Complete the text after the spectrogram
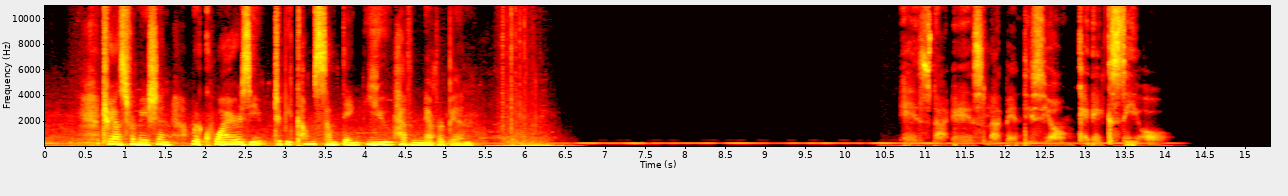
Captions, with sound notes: Transformation requires you to become something you have never been. (bird wings fluttering) Esta es la bendición que exijo.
